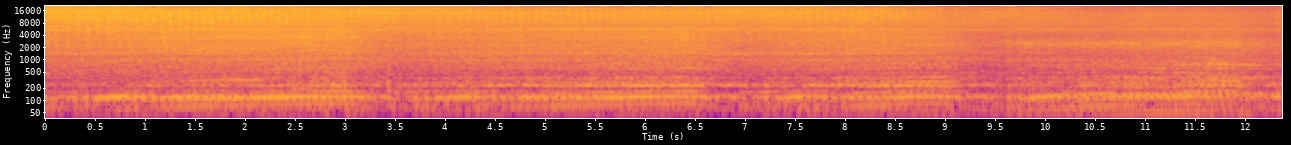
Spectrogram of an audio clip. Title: Sawbones 60 possible vacuum leak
